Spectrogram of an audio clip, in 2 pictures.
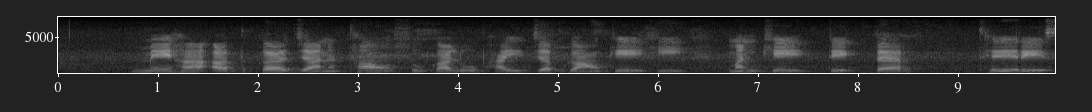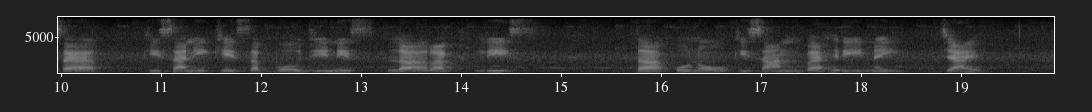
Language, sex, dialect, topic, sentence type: Chhattisgarhi, female, Western/Budati/Khatahi, banking, statement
